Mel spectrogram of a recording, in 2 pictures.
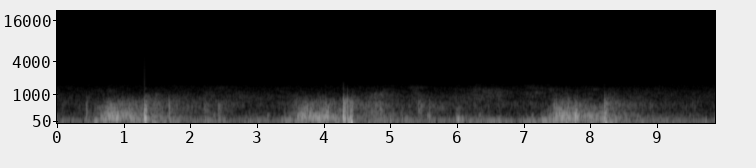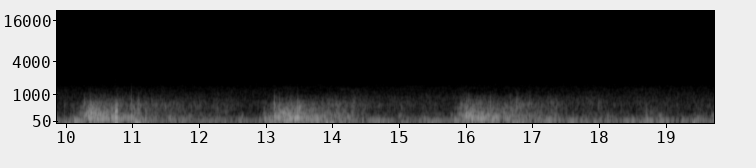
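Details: Crackles heard over the chest of a real patient on a ventilator.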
